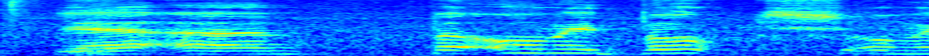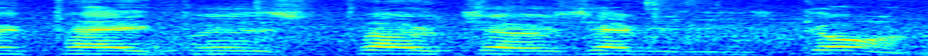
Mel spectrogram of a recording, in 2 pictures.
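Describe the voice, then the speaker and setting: A man with a high-pitched voice speaks at a moderate pace against noticeable background noise. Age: 60s. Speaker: homeless man. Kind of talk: interview answer. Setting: outdoors.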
